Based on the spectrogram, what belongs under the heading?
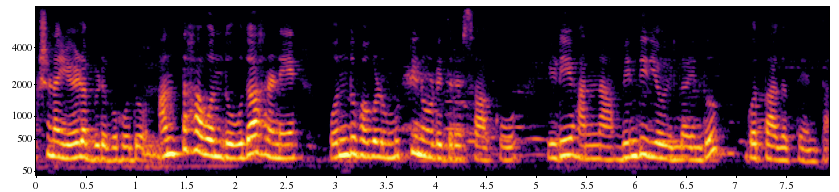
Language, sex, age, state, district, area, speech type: Kannada, female, 60+, Karnataka, Bangalore Rural, rural, spontaneous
